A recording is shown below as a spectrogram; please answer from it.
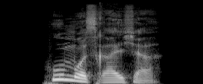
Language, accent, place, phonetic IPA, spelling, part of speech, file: German, Germany, Berlin, [ˈhuːmʊsˌʁaɪ̯çɐ], humusreicher, adjective, De-humusreicher.ogg
- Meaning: 1. comparative degree of humusreich 2. inflection of humusreich: strong/mixed nominative masculine singular 3. inflection of humusreich: strong genitive/dative feminine singular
